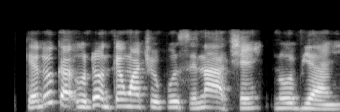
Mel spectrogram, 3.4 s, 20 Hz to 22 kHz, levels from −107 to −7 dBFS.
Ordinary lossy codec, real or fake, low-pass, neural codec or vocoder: none; fake; 7.2 kHz; codec, 44.1 kHz, 7.8 kbps, DAC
